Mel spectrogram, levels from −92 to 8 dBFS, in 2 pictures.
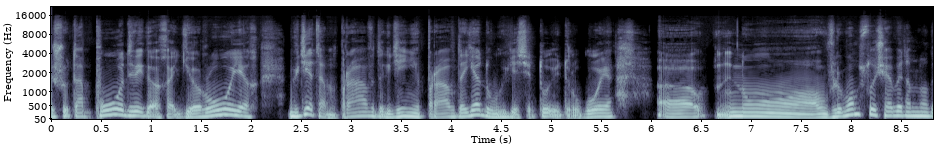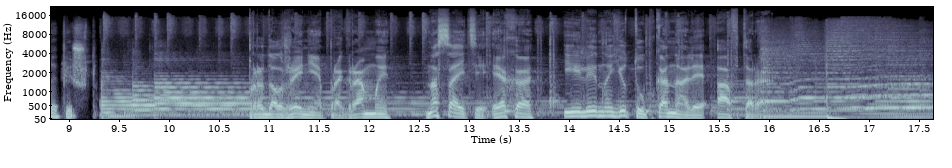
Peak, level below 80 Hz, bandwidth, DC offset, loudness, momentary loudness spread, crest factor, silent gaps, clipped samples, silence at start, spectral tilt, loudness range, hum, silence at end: -6 dBFS; -40 dBFS; 19 kHz; under 0.1%; -18 LUFS; 6 LU; 12 dB; none; under 0.1%; 0 s; -5.5 dB/octave; 2 LU; none; 0 s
